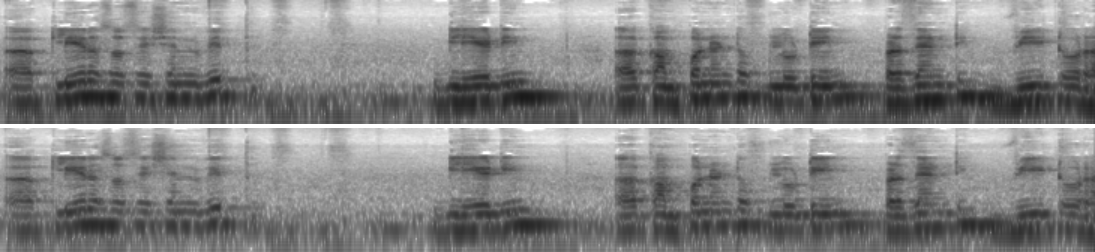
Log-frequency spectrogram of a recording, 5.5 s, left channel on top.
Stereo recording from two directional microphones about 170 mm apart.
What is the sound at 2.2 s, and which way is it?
Speech, 40° left (ahead or behind).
